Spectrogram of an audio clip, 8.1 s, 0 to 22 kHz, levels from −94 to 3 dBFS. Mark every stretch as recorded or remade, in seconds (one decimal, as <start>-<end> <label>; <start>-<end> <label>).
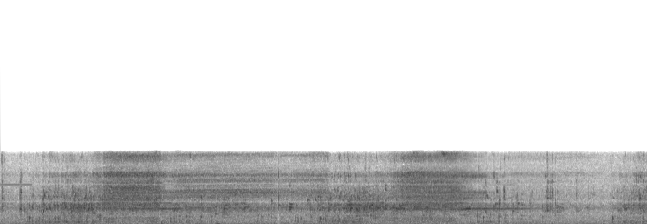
0.0-5.2 recorded; 5.2-6.8 remade; 6.8-8.1 recorded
